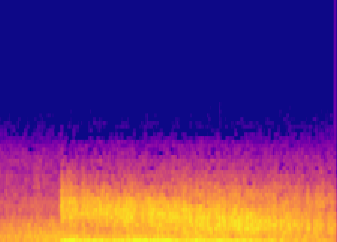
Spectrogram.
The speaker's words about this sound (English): All jets firing.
